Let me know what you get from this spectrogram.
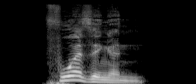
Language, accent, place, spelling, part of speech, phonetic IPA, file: German, Germany, Berlin, vorsingen, verb, [ˈfoːɐ̯ˌzɪŋən], De-vorsingen.ogg
- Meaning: 1. to sing (something to someone) 2. to audition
